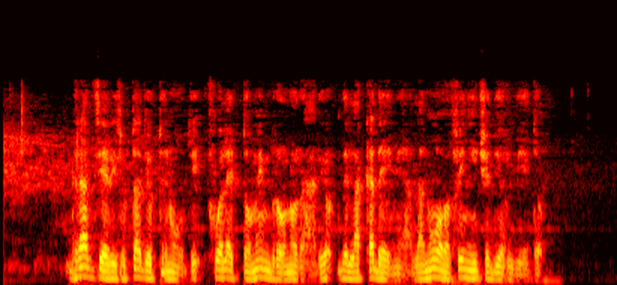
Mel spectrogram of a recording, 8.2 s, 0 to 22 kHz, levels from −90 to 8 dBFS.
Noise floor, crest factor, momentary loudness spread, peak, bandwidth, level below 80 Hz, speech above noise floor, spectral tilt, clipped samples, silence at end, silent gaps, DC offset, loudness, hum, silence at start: -70 dBFS; 20 dB; 14 LU; -4 dBFS; 7.2 kHz; -46 dBFS; 48 dB; -7 dB/octave; under 0.1%; 0.95 s; none; under 0.1%; -23 LUFS; none; 0.05 s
